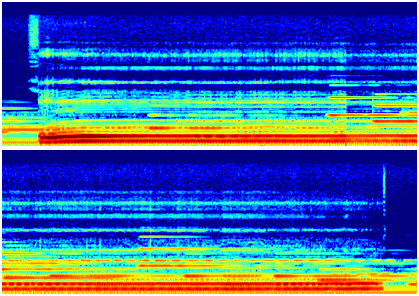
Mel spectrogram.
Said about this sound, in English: When you're ready, take a breath in through the nose. But as you exhale, begin to hum. Breathing in through the nose, exhaling to hum.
